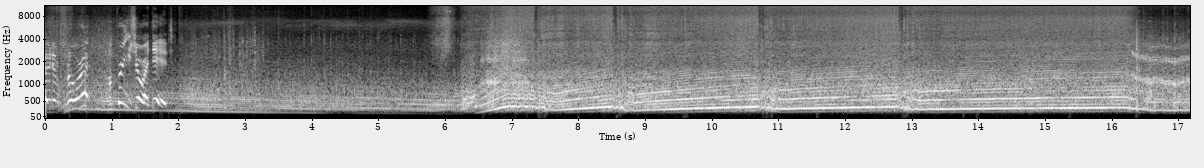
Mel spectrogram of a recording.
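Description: A car engine idles, then revs hard and climbs through the gears.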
